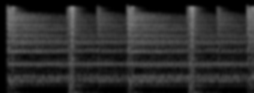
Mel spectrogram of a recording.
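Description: Intro of an original blues track: a cymbal struck four times, evenly about half a second apart, over a steady ringing tone.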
